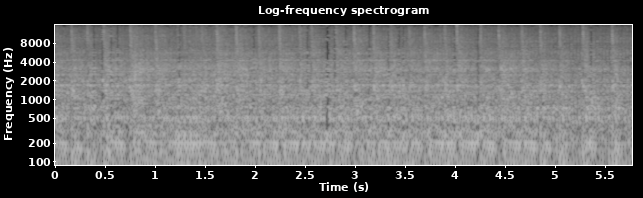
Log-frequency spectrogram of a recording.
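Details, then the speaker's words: 1995 Polaris Scrambler 400 2-stroke 4x4 ATV before PTO-side crank seal replacement: raspy, uneven hunting idle that won't settle, throttle hangs up; air leaking past crankshaft seal causing lean idle, confirmed by sprayed gas being sucked in. "You'll see when it runs, you know, it's got the lean idle condition. Kind of throttle kind of hangs up."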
